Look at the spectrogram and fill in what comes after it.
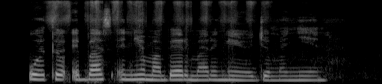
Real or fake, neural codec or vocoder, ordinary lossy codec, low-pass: real; none; none; none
